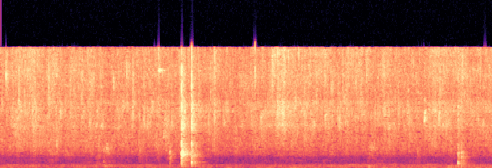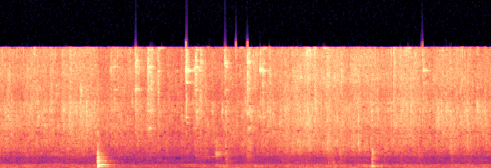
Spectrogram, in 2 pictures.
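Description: Steady sizzle of onion and capsicum frying in a pan, with a few sharp clicks of a steel spoon knocking against a plastic bowl, the loudest about nine seconds in.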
